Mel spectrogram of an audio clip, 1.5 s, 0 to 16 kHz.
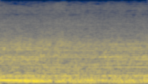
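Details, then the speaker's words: BMW X5 E53 3.0d M57 diesel, key off: Webasto auxiliary heater combustion air blower runs constantly with steady hum and faint whine, dipping when intake squeezed; internal short keeps it on, draining battery. "it feels warm to the touch and we can hear it constantly running the combustion air quality which is inside of the unit"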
